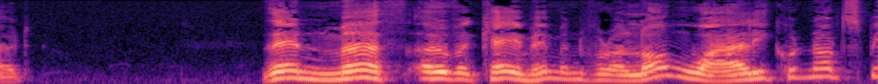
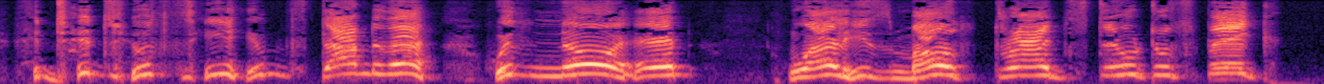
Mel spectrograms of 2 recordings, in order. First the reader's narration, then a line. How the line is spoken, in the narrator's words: roared, tears of laughter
